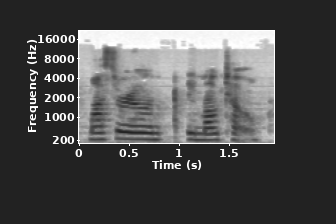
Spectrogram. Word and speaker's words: Masaru Emoto: And I really encourage you to look up the work of Masaru Emoto. And his name is spelled M-A-S-A-R-U. And his last name is E-M-O-T-O.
